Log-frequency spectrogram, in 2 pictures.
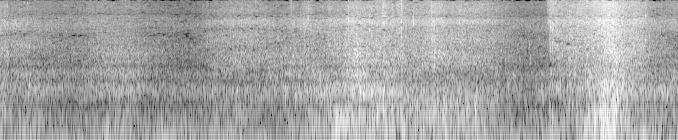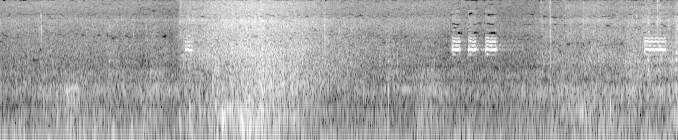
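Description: Small waves breaking and washing up the beach, surging three times a few seconds apart, with wind buffeting the microphone. A few brief high chirps come near the end.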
